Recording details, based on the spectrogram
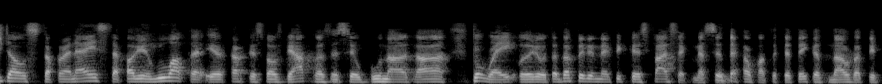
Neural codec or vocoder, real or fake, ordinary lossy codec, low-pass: codec, 16 kHz, 0.5 kbps, FunCodec, trained on Chinese and English, 25 frames a second; fake; MP3, 32 kbps; 7.2 kHz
